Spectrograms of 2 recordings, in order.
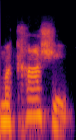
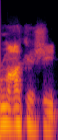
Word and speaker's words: Makashi: Form 2, Makashi, or Makashi, depending on which syllable gets the emphasis.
